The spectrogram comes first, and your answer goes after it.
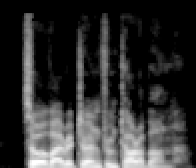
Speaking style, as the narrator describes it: he said in a strong voice

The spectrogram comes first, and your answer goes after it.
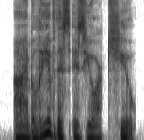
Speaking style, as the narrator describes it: whispered Nikolai

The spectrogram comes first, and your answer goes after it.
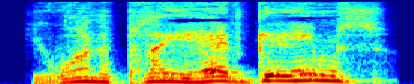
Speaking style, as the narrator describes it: Molly snarled

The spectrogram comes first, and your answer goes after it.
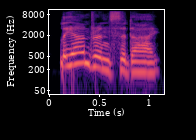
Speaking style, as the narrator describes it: said urgently

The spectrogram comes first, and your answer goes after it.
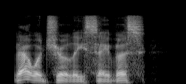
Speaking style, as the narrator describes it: Perrin said dryly

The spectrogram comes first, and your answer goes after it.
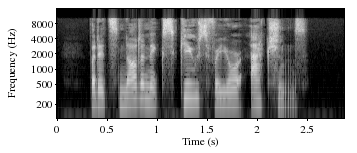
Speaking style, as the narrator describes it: Nynaeve snapped

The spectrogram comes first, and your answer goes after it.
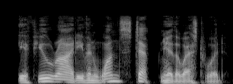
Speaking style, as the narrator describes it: Fayil said calmly

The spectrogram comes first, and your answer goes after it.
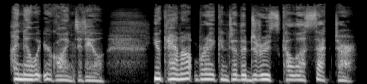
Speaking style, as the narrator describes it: Hana whispered furiously

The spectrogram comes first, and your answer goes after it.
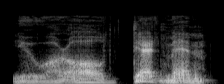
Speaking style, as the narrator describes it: Aristides snarled

